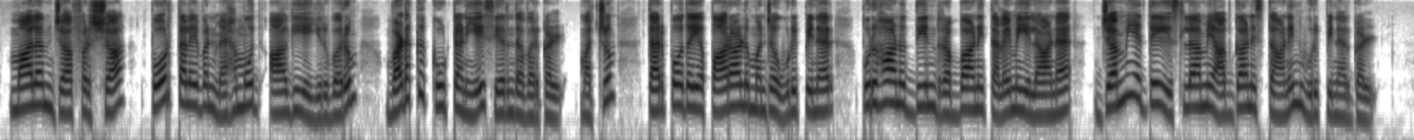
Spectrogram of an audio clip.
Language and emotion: Tamil, neutral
